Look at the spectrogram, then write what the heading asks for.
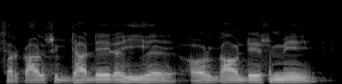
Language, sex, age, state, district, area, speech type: Hindi, male, 60+, Uttar Pradesh, Prayagraj, rural, spontaneous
